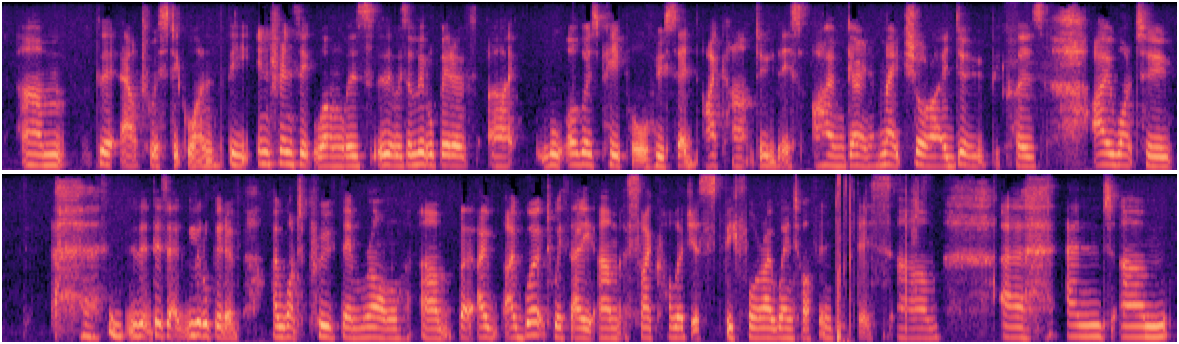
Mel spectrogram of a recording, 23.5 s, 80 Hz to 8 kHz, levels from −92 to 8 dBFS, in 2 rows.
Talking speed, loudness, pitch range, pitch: 170 wpm, -17 LUFS, 170-195 Hz, 180 Hz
